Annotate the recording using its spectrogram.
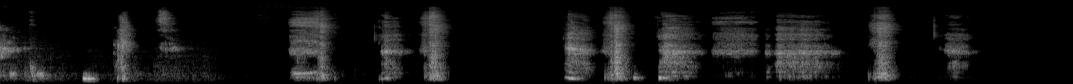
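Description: A woman crying: a run of short sobbing breaths and sniffles, with a pause of about a second just before halfway.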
